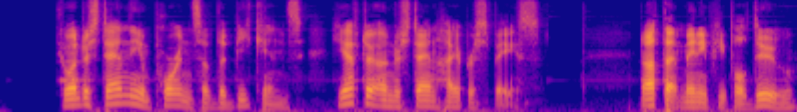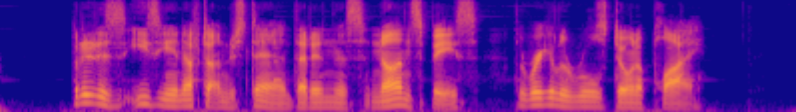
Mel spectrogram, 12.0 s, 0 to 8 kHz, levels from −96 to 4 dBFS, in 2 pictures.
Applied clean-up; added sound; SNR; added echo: neural mask model DeepFilterNet 3.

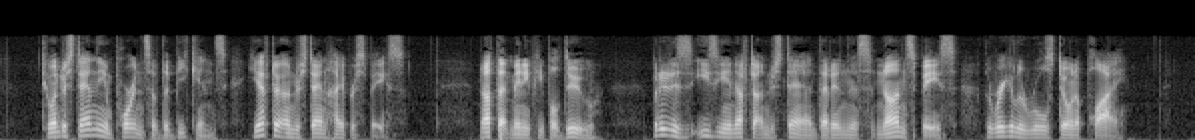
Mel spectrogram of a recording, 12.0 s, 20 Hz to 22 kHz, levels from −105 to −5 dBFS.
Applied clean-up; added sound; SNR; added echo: none; none; none; none.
